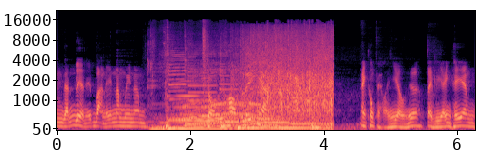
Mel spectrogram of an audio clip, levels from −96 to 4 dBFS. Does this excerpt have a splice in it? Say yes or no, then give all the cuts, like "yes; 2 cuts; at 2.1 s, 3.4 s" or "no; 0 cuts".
yes; 1 cut; at 4.2 s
